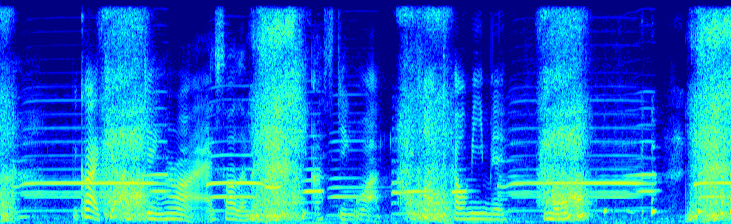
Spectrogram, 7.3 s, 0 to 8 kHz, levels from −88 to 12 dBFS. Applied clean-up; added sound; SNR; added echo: none; Cat + Harmonica; -3 dB; none.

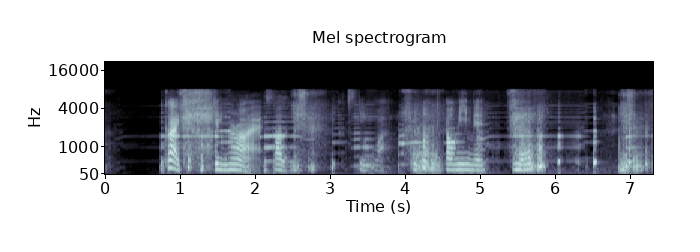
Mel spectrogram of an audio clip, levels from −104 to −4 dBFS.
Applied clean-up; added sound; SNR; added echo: neural mask model RNNoise.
